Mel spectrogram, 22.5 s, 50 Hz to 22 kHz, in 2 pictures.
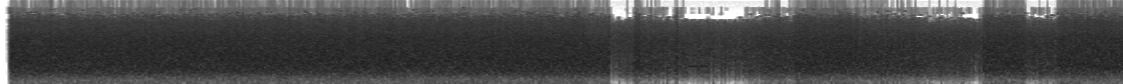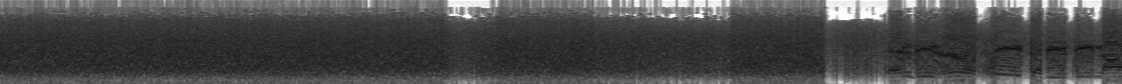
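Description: Loud, steady FM receiver hiss from an Icom ID-5100 transceiver tuned to the satellite downlink, with no signal yet holding it quiet. The hiss drops out briefly a few times, and near the end a voice comes up through the noise.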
